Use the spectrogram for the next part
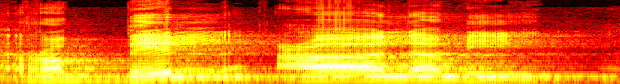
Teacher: ہم نے با کو سیدھے لام کے ساتھ ملایا، الف کو چھوڑ دیا، یہ حمزہ وصل ہے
